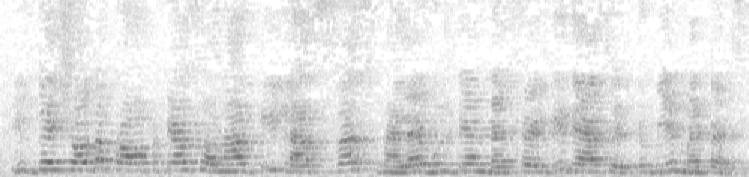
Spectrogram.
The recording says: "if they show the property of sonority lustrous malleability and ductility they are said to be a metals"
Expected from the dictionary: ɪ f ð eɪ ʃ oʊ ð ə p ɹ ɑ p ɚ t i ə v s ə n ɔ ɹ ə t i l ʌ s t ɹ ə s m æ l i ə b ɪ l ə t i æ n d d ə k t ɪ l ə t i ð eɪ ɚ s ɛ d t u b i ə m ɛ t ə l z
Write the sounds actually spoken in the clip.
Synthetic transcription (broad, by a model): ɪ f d eɪ ʃ oʊ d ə p ɹ ɑ p ɚ t i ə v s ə n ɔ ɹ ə t i l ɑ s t ə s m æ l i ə b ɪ l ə t i æ n d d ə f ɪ n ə t i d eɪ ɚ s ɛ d t u b i ə m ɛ t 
